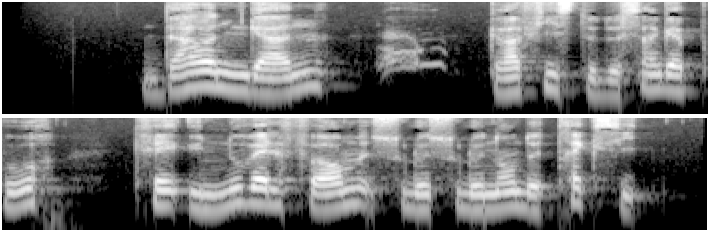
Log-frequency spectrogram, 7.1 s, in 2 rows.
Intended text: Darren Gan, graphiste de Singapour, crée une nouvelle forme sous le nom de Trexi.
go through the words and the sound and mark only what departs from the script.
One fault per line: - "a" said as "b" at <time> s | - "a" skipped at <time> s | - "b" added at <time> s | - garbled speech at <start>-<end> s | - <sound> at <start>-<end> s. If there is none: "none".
- bark at 1.9-2.3 s
- "sous le" added at 5.7 s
